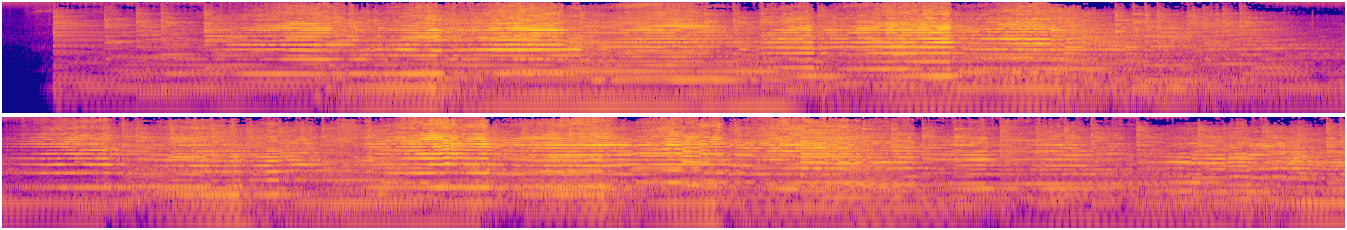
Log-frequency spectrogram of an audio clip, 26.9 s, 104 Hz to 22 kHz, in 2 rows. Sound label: Adagio; Trio Sonata in D Major; TWV 42 D13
